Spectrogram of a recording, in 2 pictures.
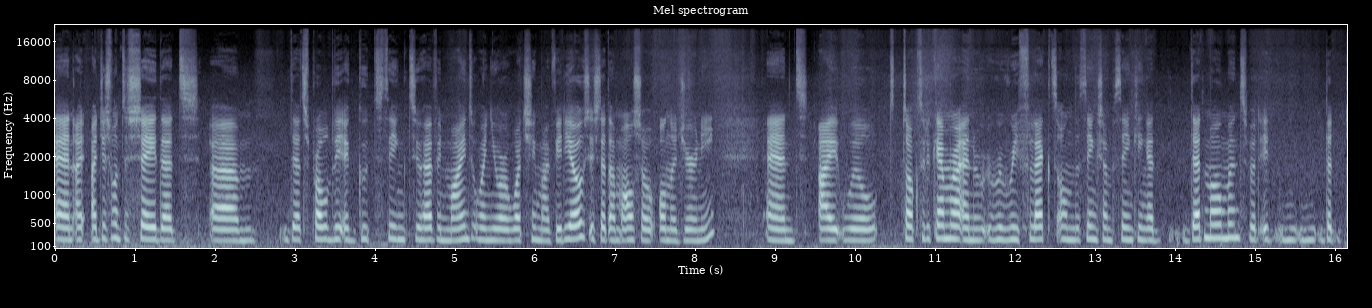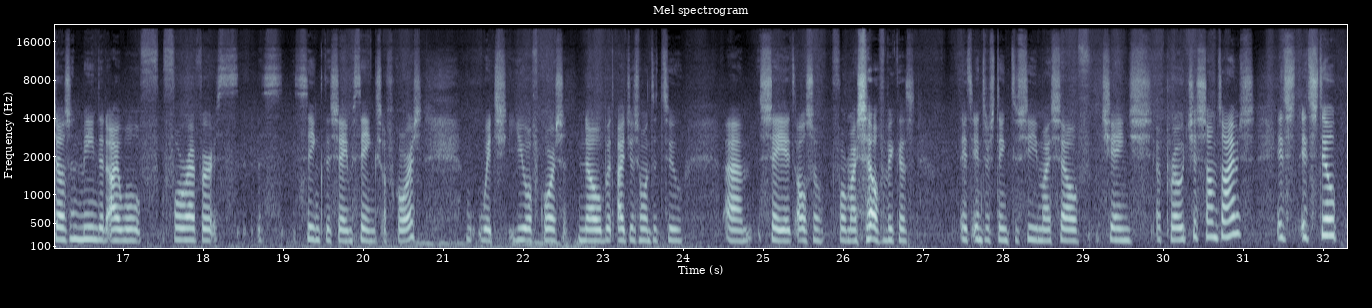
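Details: Adult woman who stutters openly but in a controlled way while trying to avoid stuttering, in stuttering therapy for the first time; stuttering.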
